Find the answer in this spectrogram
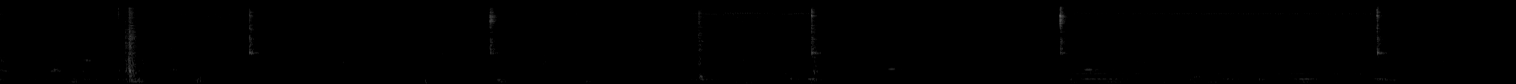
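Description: Hornby Smokey Joe's small electric motor and worm gear whining faintly in three short runs of about three seconds each. Each run starts and stops with a sharp click and is followed by a few seconds of near silence: the motor keeps cutting out, which the owner puts down to it shorting out.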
